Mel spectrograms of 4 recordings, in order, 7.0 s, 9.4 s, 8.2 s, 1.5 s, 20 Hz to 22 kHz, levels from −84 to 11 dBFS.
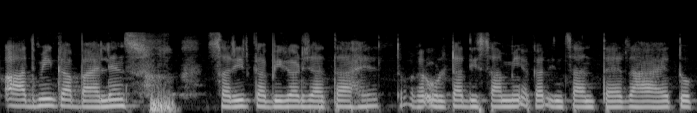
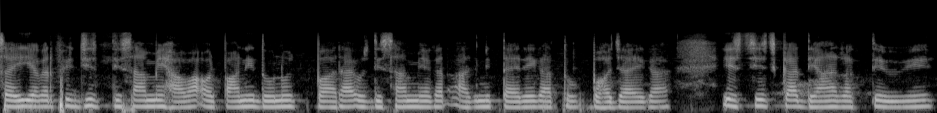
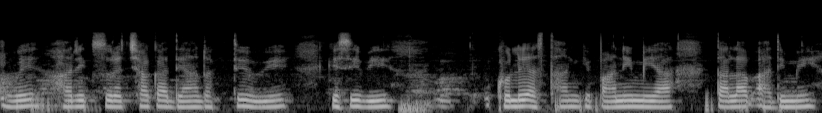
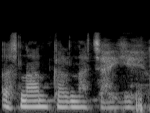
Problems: constant background noise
